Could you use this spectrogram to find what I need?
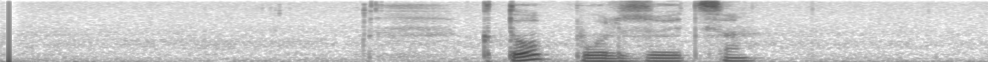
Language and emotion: Russian, neutral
